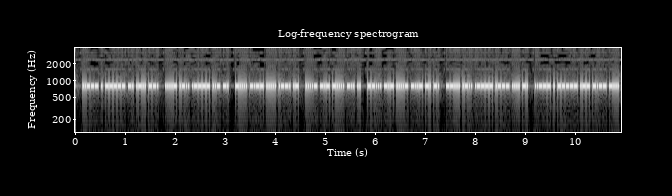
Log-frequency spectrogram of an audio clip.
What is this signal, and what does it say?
Morse code, heard as a keyed tone, about 56 wpm, 800 Hz. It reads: 2E0NLG 4L1UN 6Y5PA 4K6DI 7K4XNN 7L1JHN 2E0WYB
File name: Audio practica CW / qrq-tx-58 2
